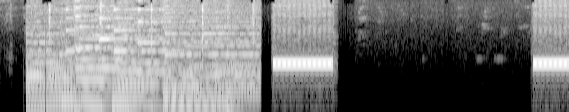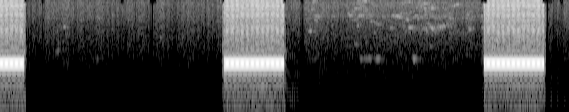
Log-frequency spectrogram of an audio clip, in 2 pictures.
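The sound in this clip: Telephone line tones play during a call transfer: after a brief dense opening sound, four identical steady mid-pitched beeps sound alone, each about a second and a half long and separated by long silent gaps.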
